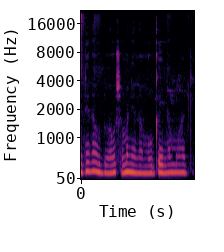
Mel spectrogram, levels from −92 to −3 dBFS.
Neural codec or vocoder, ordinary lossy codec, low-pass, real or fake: none; none; none; real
